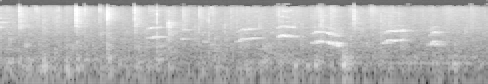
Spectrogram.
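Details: Bichon Frisé puppies of litters O and P at a small kennel in Denmark, squeaking in short high whimpers and yips, several brief tonal cries scattered throughout, with faint rustling and a low hum indoors.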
